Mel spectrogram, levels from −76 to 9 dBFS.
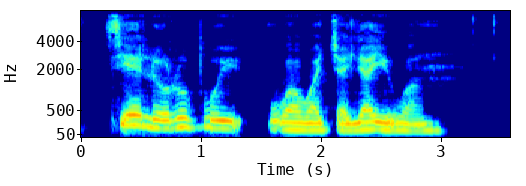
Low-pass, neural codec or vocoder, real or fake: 7.2 kHz; none; real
